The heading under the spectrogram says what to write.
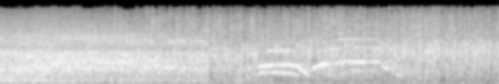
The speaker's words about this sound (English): Oh, and isn't it ironic that that gets a clap?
